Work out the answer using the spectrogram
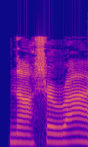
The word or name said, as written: nosherei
